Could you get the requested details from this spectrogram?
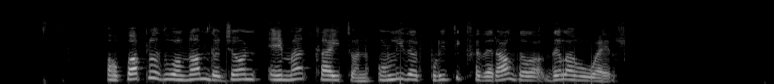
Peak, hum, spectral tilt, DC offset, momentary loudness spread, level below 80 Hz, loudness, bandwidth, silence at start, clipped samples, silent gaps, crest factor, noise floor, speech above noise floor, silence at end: -8 dBFS; none; -6.5 dB/octave; under 0.1%; 11 LU; -70 dBFS; -30 LUFS; 8 kHz; 1.1 s; under 0.1%; none; 22 dB; under -90 dBFS; over 60 dB; 1.6 s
